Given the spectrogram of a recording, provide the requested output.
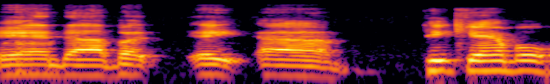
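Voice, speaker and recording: A man with an unremarkable speaking voice talks at a medium pitch with fairly even intonation. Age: 60s. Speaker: sports podcast host, former football player. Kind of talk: casual chat.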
